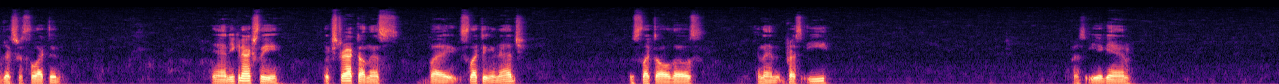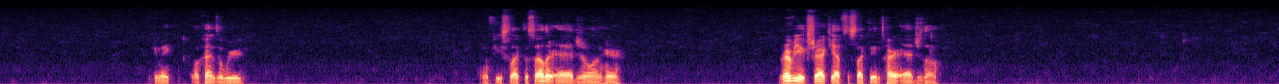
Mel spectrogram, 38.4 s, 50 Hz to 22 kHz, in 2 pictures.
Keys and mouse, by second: 0.5 a, 5.4 a, 6.3 c, 9.3-11.4 drag, 11.4 middle click, 13.0 e, 16.0 e, 17.4 e, 18.9 e, 22.7 e, 24.1 s, 25.8 a, 26.0 c, 32.9 e, 34.6 e, 35.3 e, 37.7 g.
